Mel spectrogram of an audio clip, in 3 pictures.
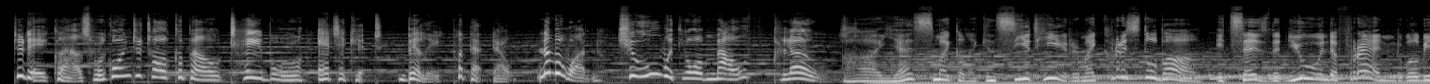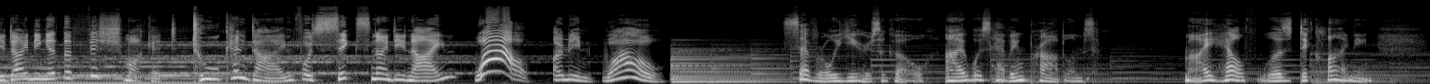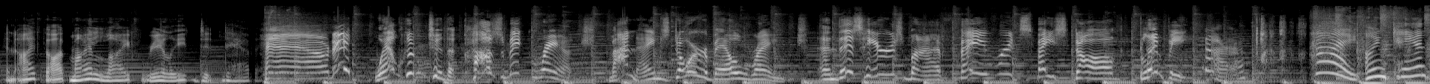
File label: animation character; 2023 animation - character demo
